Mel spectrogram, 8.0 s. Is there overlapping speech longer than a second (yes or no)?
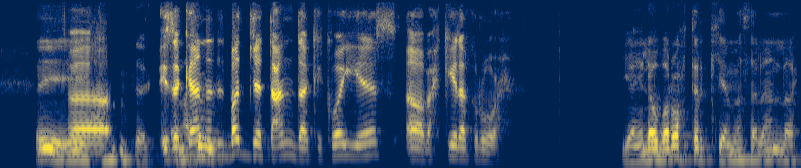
yes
